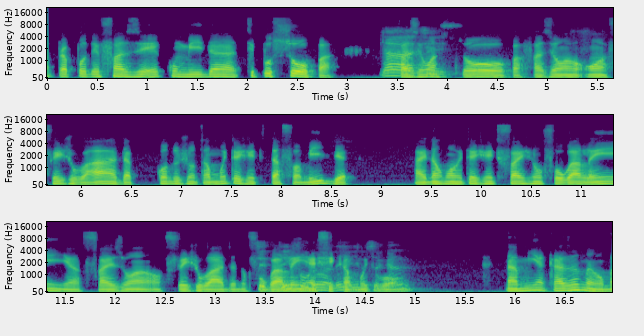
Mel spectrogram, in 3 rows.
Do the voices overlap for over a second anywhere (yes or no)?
yes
